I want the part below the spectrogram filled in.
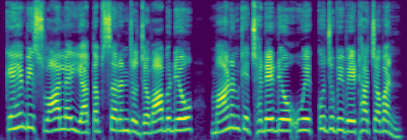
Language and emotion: Sindhi, neutral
